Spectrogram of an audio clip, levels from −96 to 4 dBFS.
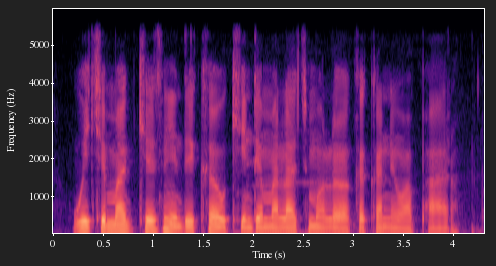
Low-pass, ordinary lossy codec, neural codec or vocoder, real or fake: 5.4 kHz; none; none; real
